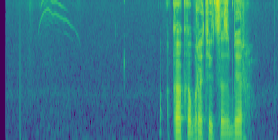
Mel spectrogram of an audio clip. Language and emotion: Russian, neutral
